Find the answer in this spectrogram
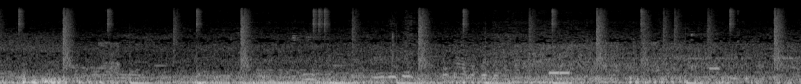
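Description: Steady low rumble of road traffic, with background music and scattered sharp clicks.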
